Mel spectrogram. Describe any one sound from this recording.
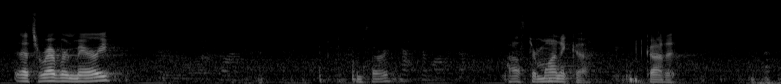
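An elderly man speaks calmly into a microphone, with pauses between short phrases.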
